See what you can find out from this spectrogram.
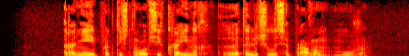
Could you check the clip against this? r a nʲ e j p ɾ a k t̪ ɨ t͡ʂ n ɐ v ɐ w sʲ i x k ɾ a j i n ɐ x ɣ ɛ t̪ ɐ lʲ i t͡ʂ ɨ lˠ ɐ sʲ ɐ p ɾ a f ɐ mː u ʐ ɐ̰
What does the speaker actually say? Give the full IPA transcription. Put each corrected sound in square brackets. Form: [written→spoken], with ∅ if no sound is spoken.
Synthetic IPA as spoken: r a nʲ e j p ɾ a k t̪ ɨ t͡ʂ n ɐ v ɐ w sʲ i x k ɾ a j i n ɐ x ɣ ɛ t̪ ɐ lʲ i t͡ʂ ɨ lˠ ɐ sʲ ɐ p ɾ a [f→v] ɐ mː u ʐ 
